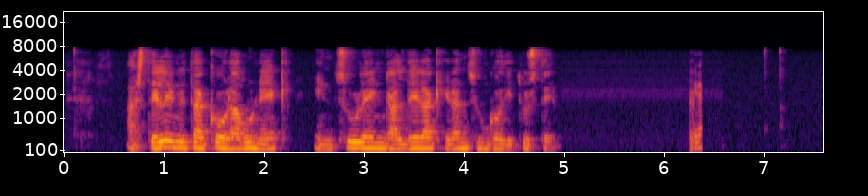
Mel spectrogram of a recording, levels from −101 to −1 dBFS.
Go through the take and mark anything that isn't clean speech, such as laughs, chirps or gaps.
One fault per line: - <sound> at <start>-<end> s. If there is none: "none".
- laugh at 6.3-6.4 s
